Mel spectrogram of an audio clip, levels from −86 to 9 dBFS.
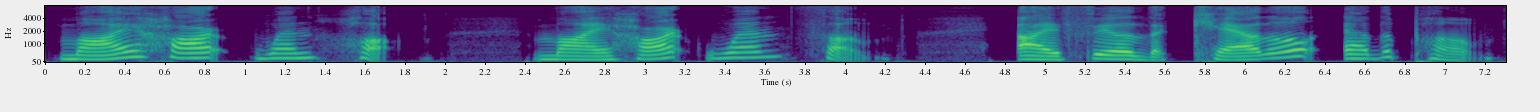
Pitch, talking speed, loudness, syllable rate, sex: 225 Hz, 125 wpm, -19 LUFS, 3.0 syllables/s, female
